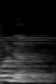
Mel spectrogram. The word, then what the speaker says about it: would: ऐसे ही उड, WOULD, उड. एल नहीं बोला जाता है, उल्ड नहीं बोला जाता, उड.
